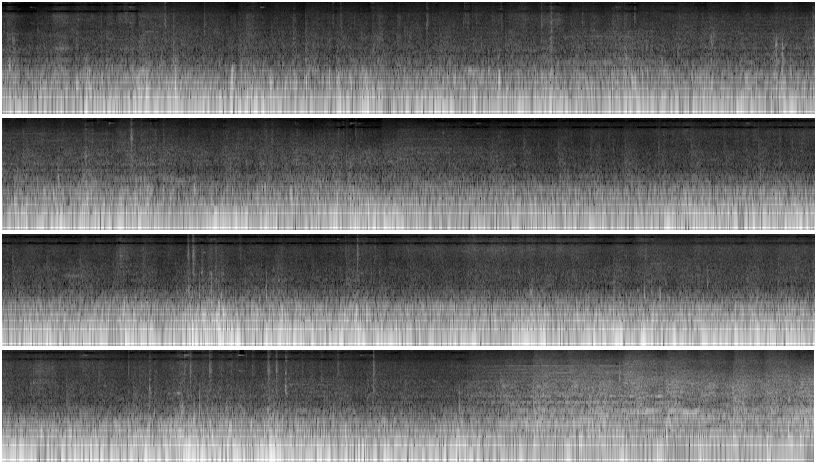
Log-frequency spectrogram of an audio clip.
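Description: Off-road vehicle driving slowly down a gravel wash: a steady low rumble of engine and tyres on stones, with music playing underneath it, more distinct in the second half.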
